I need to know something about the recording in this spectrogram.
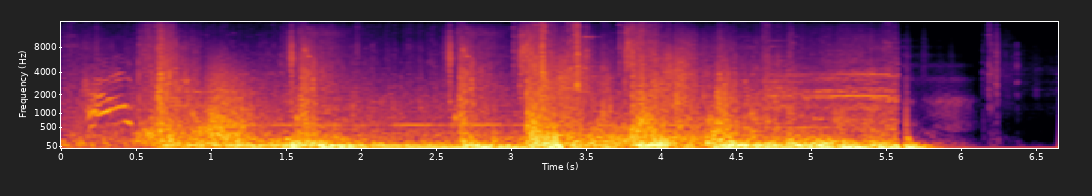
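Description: A horse-drawn wagon rumbles along.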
